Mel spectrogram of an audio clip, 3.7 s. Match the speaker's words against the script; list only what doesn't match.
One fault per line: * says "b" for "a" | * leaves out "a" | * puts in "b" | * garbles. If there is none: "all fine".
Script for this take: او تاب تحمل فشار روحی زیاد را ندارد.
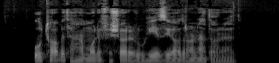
all fine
